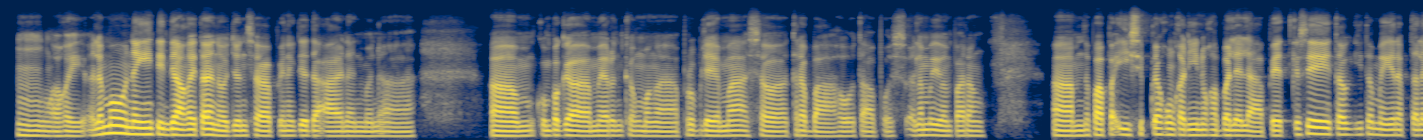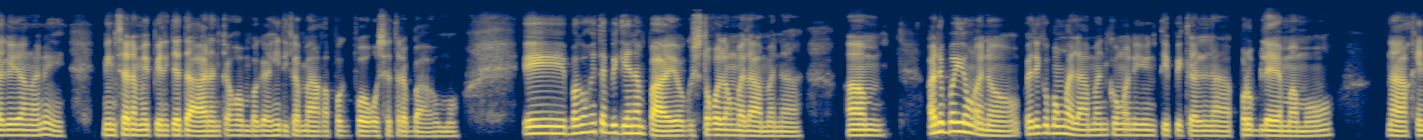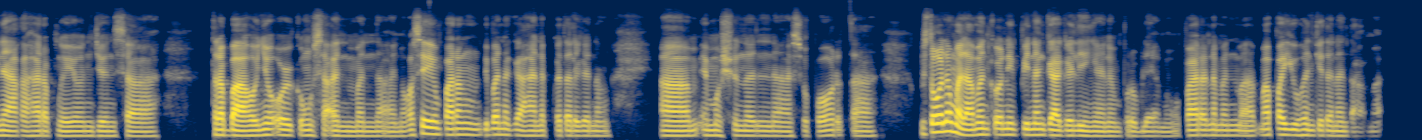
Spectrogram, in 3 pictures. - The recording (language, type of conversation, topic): Filipino, advice, Paano ako makakahanap ng emosyonal na suporta kapag paulit-ulit ang gawi ko?
- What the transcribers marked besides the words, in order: none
